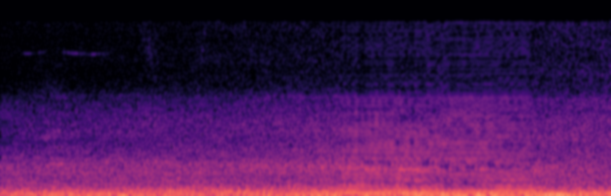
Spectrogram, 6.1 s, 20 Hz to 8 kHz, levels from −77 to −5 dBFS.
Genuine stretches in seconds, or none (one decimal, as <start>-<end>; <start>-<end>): 0.0-3.4; 5.3-6.1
